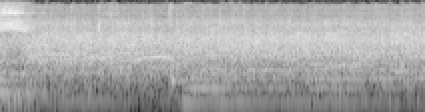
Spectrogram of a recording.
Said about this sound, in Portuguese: Saia do teu lugar e vem correndo aqui para frente e vamos aplaudir muito o nosso Senhor Jesus.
